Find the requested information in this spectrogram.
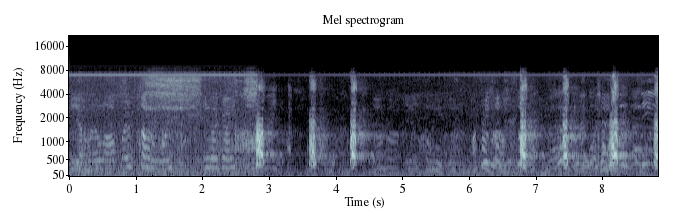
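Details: Shepherd dog during a training session in Horlivka on 6 June 2021; after a woman speaks Russian, about seven short, sharp single barks ring out at irregular intervals over several seconds, with quiet talk underneath.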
